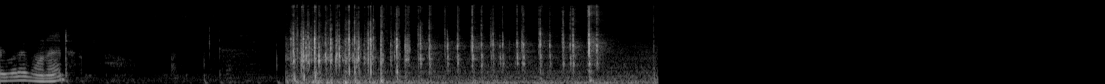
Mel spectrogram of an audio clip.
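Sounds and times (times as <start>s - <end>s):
mechanical keyboard typing: 2.9s - 6.6s.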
